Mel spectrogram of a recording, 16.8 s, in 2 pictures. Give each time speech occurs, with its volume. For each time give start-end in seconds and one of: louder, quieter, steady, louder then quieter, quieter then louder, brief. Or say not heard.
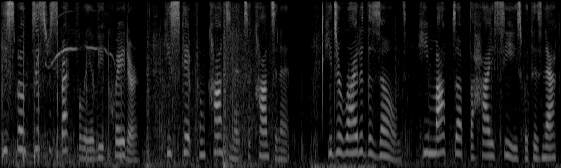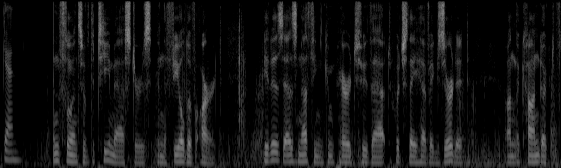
0.0-16.7 steady.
